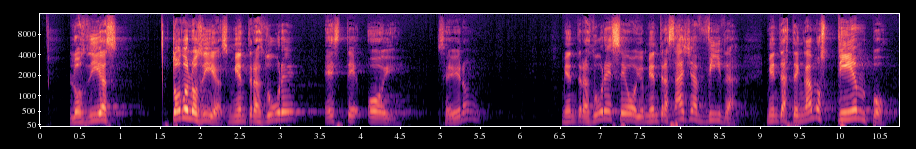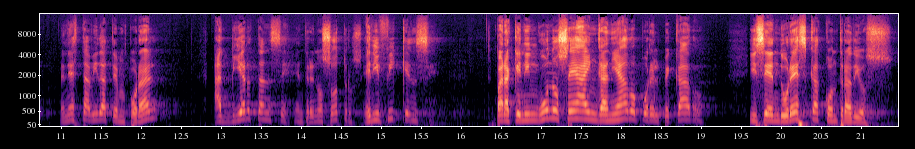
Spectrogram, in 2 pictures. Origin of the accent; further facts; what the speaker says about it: South Korea; O sea, aquí yo soy, vengo de Corea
